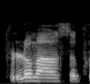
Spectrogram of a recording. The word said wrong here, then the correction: 블룸하우스: 블룸하우스. – 예. – 블룸하우스. 블루 예. 마우스가 뭐야? – 블루 마우스라고 얘기했어요. – 아, 그 발음이 뭉개져서 블루 마우스로 들렸어 나도.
